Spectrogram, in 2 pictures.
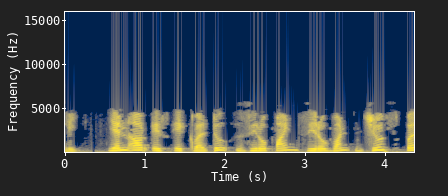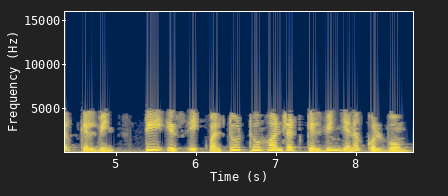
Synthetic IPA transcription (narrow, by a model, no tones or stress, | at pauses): li | ɛnaːɾɪzekʋɐlʈuziɾoːpɔ̃ɪ̃ɳʈziɾoːʋɐnd͡ʒuːlspɐɾkɛlʋin | ʈiːʔɪzekʋɐlʈuʈuːhɐ̃ɳɖɾəɖkɛlʋĩnɛnɐkɔlʋoːm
